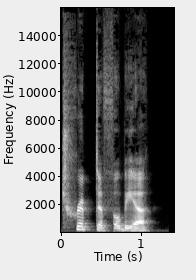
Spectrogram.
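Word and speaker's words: trypophobia: A person with autism might develop triphobia, a fear of irregular patterns, clusters, bumps, or small holes, for example. – But just to clarify, that's pronounced tryptophobia.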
